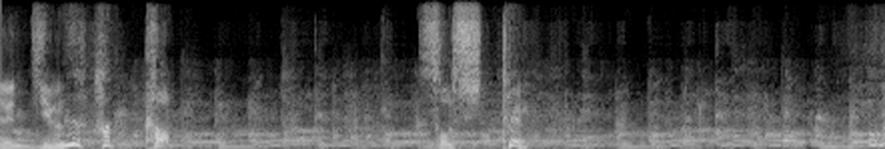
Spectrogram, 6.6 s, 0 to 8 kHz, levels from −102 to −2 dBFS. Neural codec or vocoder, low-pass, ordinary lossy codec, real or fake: codec, 24 kHz, 3 kbps, HILCodec; 7.2 kHz; Opus, 16 kbps; fake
